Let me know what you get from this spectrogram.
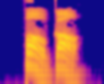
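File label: Chinese; hsk3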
